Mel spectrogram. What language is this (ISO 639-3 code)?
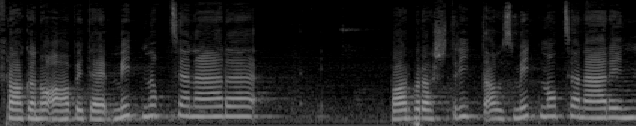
gsw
